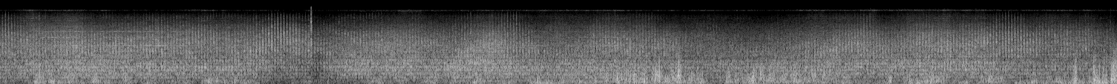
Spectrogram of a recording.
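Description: Police helicopter flying overhead: a steady rotor and turbine noise whose brightness swells and fades every few seconds as it passes.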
